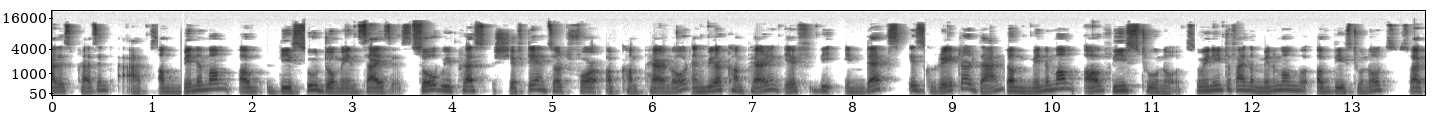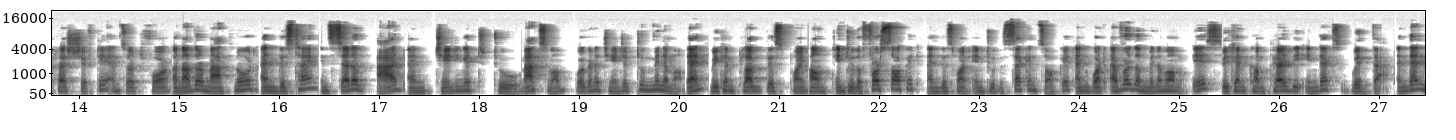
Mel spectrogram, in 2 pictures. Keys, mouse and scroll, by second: 0.0-0.7 scroll up 2, 0.8 click, 2.5 middle click, 3.0 click, 3.5 click, 3.5 middle click, 3.5-3.9 scroll down 2, 4.6 shift+a, 7.3 click, 8.4-9.1 drag, 9.2 middle click, 9.4 scroll up 2, 9.7 click, 10.5 middle click, 10.5 scroll down 2, 11.3 click, 11.7 click, 13.0 middle click, 13.6 shift+a, 15.7 right click, 16.3-16.9 scroll down 1, 16.9 scroll down 1, 17.0-19.8 drag, 20.0 middle click, 20.1 scroll down 3, 21.2-21.7 drag, 21.9 middle click, 23.5-24.0 drag, 24.2 middle click, 25.3 click, 27.0 middle click.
